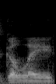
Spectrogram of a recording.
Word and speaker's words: Gallade: It's Gallade, yeah. Gallade. I mispronounce it.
